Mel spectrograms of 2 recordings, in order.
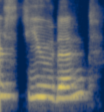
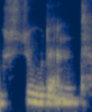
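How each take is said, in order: First: "student" said as stjudent with a y glide; yu variant. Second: "student" as stoodent with a plain oo; no y glide, plain oo in "student"; American oo. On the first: Teacher showing the acceptable stjudent variant. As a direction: slip a y before the oo in "student". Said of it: "It's also acceptable". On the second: Teacher showing the American way of saying student. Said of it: "we say more as u". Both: Shown as a demonstration.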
